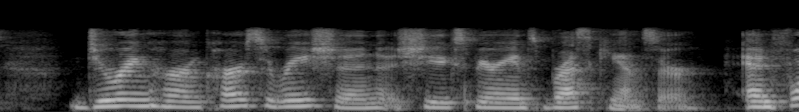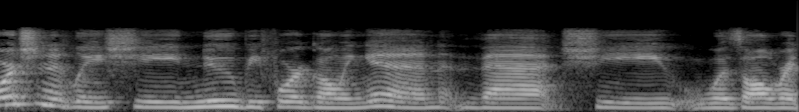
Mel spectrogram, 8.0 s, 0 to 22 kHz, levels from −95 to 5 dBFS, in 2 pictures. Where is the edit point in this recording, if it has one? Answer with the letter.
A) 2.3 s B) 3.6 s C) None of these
B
